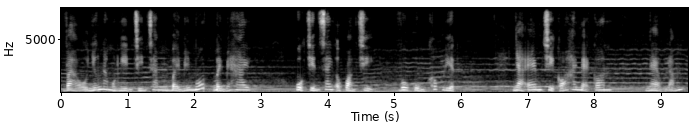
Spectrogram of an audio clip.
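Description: A woman reading a story aloud in a calm, measured way. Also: mid-range voice, music in the background. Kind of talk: scripted narration.

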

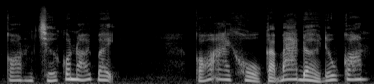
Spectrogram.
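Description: A woman voicing a weary, hardworking mother in her forties who speaks low and tenderly. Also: normal speed, no echo, natural voice.

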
